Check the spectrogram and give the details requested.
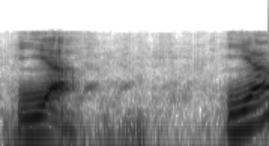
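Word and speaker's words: ي: আজকের অষ্টম অক্ষর হলো ইয়া। ইয়া অক্ষরে 1 আলিফ টান। ইয়া অক্ষরটি জিহ্বার মধ্যখান তার বরাবর উপরে তালুর সঙ্গে লাগিয়ে উচ্চারিত হয়।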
